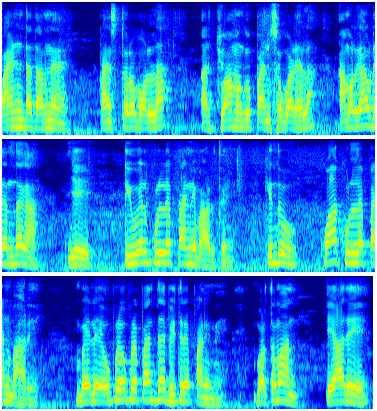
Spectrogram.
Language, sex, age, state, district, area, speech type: Odia, male, 45-60, Odisha, Balangir, urban, spontaneous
